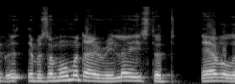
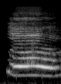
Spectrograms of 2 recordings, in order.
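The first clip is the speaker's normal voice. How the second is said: high wordless cry; high-pitched mock squeal; mock shout. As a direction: imitate her blurting out a noise. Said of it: "just shout it out".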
